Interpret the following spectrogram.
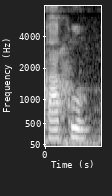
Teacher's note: Contoh kata selanjutnya itu K. Mati, oral, velar, dan plosif.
